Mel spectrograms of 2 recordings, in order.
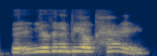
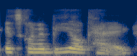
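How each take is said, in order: First: Said in the usual way. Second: Compassionate. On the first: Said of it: "When I'm talking like this". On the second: Shown as a demonstration. Speaker showing helpers how to soothe, soft compassionate tone. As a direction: soothe them gently, in an even rhythm. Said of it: "I'm talking in compassion".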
